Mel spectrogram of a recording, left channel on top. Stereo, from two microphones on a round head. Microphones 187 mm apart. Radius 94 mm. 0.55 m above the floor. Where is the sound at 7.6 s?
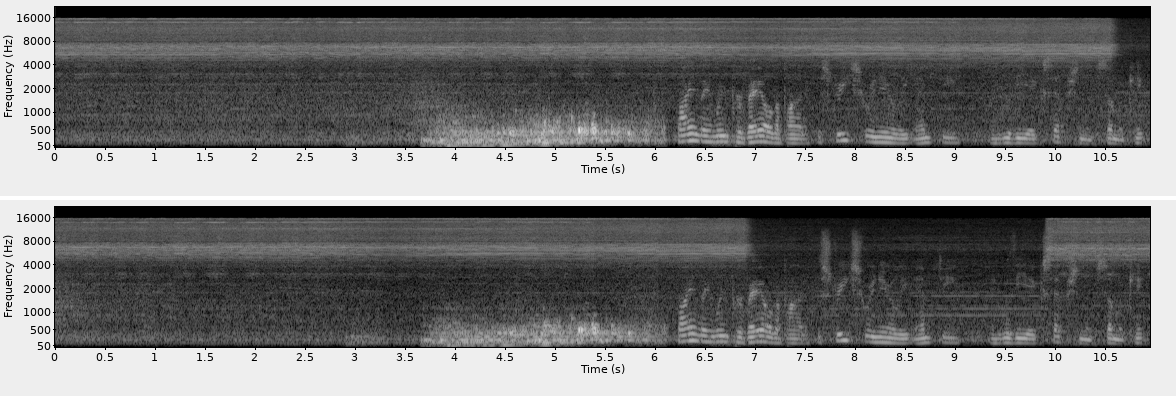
20° right (ahead or behind), 0.7 m.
